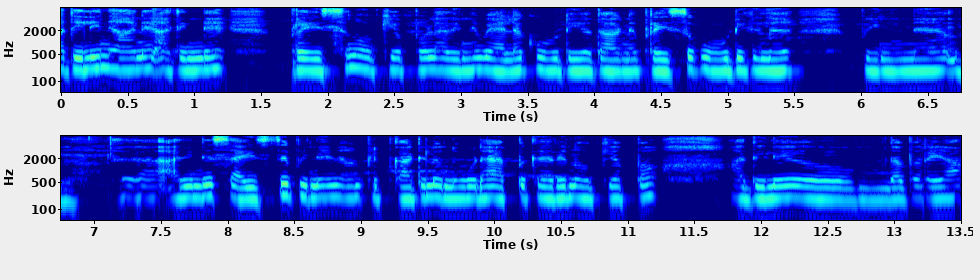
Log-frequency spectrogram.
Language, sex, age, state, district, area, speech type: Malayalam, female, 30-45, Kerala, Kozhikode, rural, spontaneous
